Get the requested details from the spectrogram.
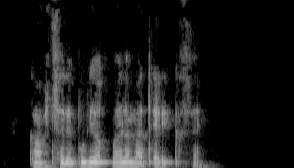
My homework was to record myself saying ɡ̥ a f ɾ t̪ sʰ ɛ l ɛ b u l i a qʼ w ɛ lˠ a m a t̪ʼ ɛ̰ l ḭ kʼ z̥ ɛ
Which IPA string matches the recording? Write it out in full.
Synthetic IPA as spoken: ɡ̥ a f ɾ t̪ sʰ ɛ l ɛ b u l i a qʼ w ɛ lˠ a m a t̪ʼ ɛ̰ ɾ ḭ kʼ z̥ ɛ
